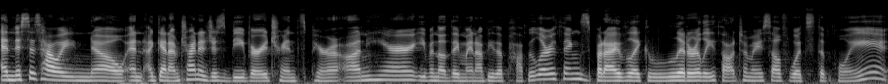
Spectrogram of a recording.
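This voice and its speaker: A woman with a fairly low pitch, ordinary pitch variation and a fairly quick pace, an unremarkable speaking voice on a very clean recording with a silent background. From New York. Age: 30s. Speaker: mental health counselor. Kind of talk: casual chat.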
